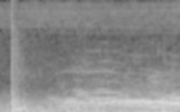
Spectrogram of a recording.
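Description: A single sharp cannon shot booms out right at the start, marking the start of the Sydney to Hobart yacht race on Boxing Day amid bright sunshine, wind and pelting rain, then fades into a steady, rushing wash of wind and outdoor noise that continues to the end.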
